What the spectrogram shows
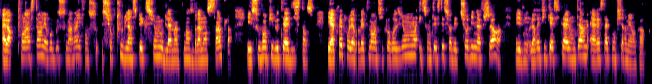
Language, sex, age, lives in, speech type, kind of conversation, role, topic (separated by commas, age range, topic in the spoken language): French, female, 30-34, France, read, expert-assistant, expert, Vaut-il mieux miser sur l’énergie des marées ou celle des vagues pour produire de l’électricité en France ?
